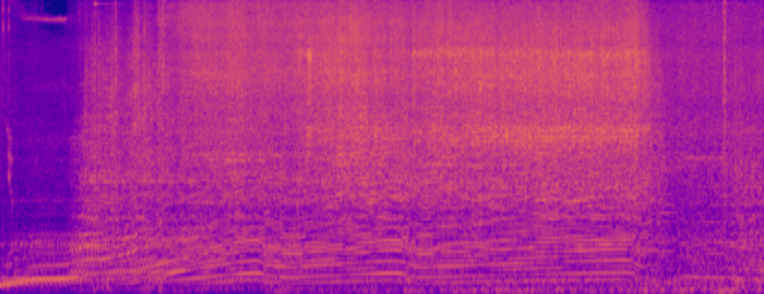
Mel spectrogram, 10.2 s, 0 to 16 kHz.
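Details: 2020 Ford Mustang GT V8 with ported intake manifold, longtube headers and cold air intake, after a fix for a WOT bog, launched from a stop in Sport Plus mode: strong, clean full-throttle pull, pitch climbing smoothly with no misfire or stumble.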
